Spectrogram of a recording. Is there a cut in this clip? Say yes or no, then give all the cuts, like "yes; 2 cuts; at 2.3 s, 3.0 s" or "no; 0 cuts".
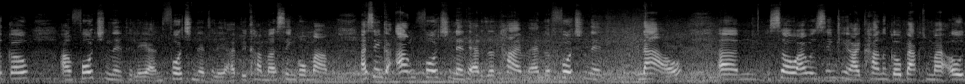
no; 0 cuts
